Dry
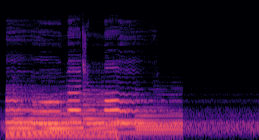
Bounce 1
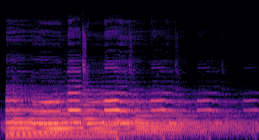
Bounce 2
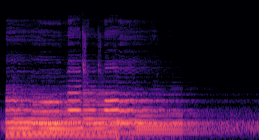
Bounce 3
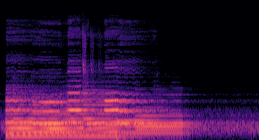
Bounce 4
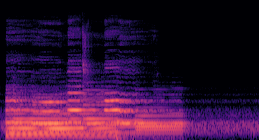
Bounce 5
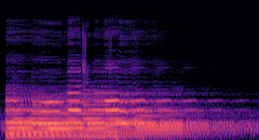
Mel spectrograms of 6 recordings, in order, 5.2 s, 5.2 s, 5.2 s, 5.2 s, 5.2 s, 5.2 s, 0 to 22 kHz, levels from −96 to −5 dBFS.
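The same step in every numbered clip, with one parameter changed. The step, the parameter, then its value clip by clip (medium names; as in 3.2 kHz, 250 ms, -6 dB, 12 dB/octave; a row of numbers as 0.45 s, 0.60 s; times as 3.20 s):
feedback delay, time: 925 ms, 306 ms, 157 ms, 65 ms, 519 ms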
